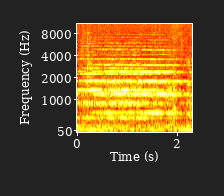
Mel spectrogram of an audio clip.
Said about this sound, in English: The ambulances, police, now they're disappearing.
